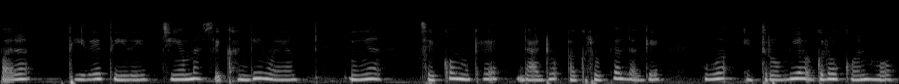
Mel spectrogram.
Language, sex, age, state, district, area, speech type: Sindhi, female, 18-30, Gujarat, Junagadh, urban, spontaneous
